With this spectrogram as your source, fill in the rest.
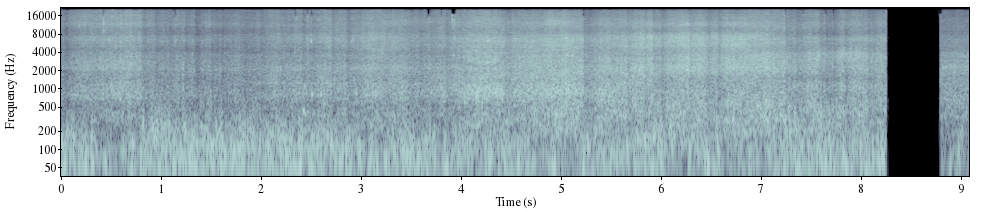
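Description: Sea waves surge and break in a steady, loud wash along a shore with cottages and small boats, wind buffeting the microphone throughout, with a brief dropout near the end.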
